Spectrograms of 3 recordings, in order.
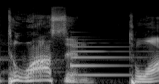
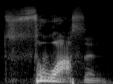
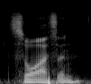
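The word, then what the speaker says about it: Tsawwassen: um matt where are you from exactly uh tawassen i was born in tawasan 200 million years ago was it called twice at the time well it's correctly pronounced swassen swassen he was born in swaziland 200 years ago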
